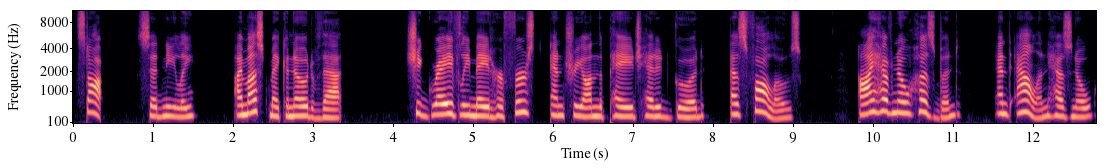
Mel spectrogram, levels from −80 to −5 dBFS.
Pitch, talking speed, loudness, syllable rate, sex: 245 Hz, 150 wpm, -18 LUFS, 4.2 syllables/s, female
